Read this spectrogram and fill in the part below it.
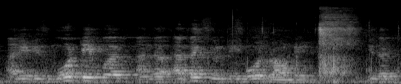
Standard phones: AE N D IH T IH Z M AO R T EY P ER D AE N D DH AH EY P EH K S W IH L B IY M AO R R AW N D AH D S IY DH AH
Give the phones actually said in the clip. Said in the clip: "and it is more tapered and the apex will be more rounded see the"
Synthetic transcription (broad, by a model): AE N D IH T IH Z M AO R T EY P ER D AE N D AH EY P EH K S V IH L B IY M AO R R AW N D AH D S IY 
